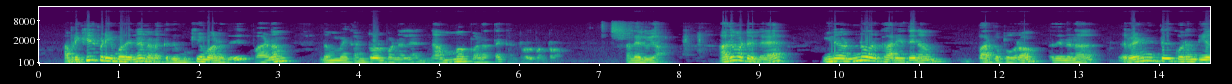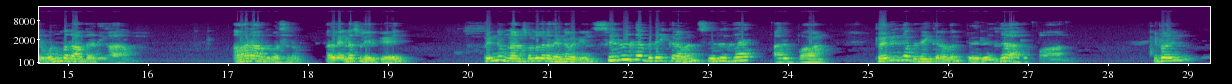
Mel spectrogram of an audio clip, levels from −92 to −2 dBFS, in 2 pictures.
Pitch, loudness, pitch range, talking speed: 160 Hz, -17 LUFS, 120-200 Hz, 80 wpm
